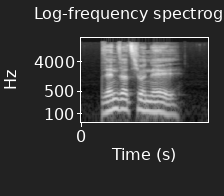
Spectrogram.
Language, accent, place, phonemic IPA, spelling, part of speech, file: German, Germany, Berlin, /zɛnzat͡si̯oˈnɛl/, sensationell, adjective, De-sensationell.ogg
- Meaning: sensational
